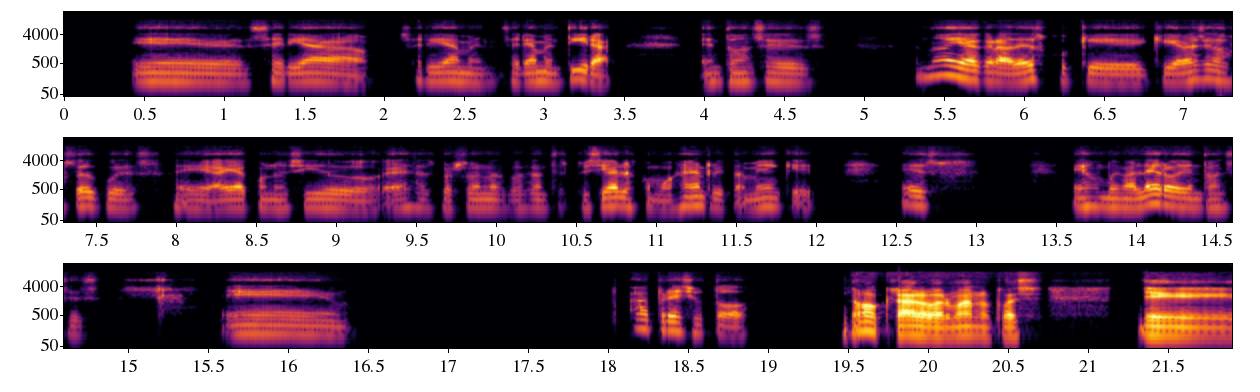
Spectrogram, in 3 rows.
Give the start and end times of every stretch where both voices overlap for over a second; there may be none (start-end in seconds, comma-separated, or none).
none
